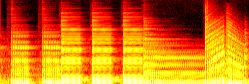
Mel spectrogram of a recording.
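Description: Solo electric bass guitar playing a syncopated eighth- and sixteenth-note line, then landing on one held note about three quarters of the way in.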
